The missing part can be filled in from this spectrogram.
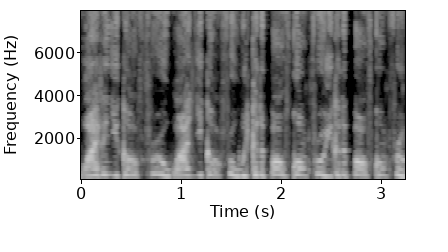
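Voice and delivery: shrill yelling pitched very high. Telling a story about a driver who had to brake hard, retelling someone yelling. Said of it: "they were just yelling at him".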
